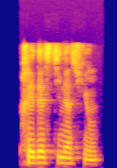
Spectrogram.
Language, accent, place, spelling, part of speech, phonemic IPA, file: French, France, Lyon, prædestination, noun, /pʁe.dɛs.ti.na.sjɔ̃/, LL-Q150 (fra)-prædestination.wav
- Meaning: obsolete form of prédestination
